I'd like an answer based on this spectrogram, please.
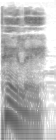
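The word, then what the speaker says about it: פלא: The word in the original Hebrew is Peli, written Peli-a, pronounced Pele.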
